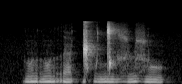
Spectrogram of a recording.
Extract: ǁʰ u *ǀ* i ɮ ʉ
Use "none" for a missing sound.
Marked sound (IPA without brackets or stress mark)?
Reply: ŋ͡ǀ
